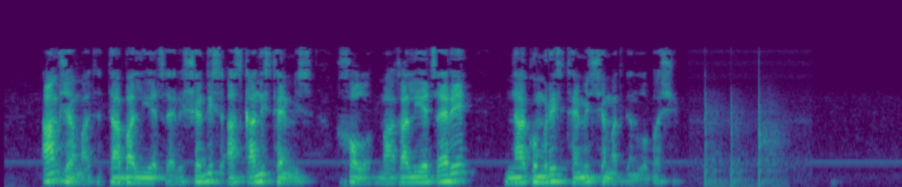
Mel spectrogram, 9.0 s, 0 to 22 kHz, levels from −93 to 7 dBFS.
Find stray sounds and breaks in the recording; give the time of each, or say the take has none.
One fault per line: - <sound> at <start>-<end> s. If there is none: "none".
- thud at 7.0-7.9 s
